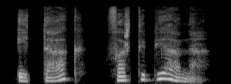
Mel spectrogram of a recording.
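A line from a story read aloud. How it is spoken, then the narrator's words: Quiet speech. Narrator (Russian): тихо произношу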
